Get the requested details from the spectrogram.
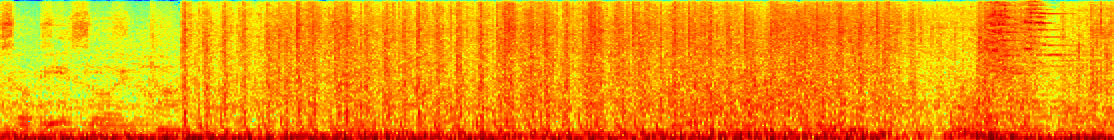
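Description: A submachine gun fires rapid bursts.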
